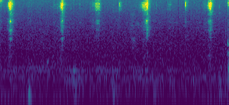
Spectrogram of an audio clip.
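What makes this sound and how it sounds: A small, solid blue kinetic sand chunk held in the fingers is carved with a pointed metal craft knife. Six soft, quick, bright scraping cuts stand out over a faint low background hiss, each dying away almost at once.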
